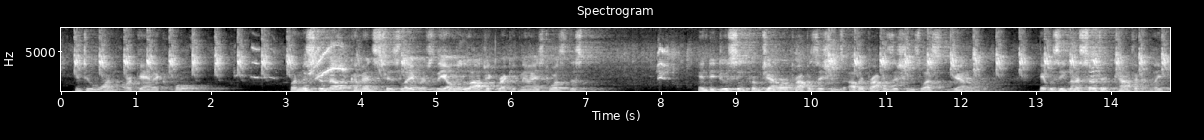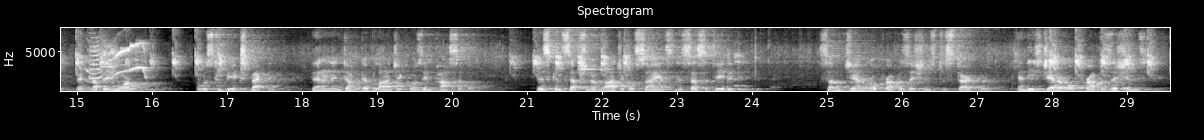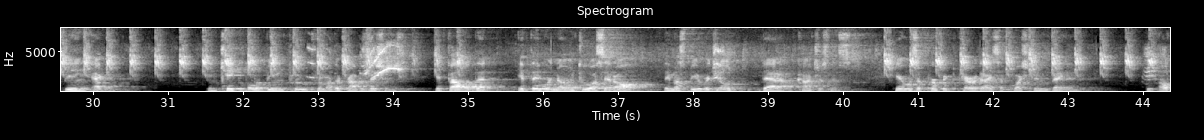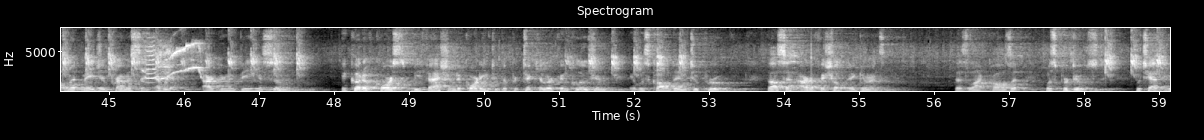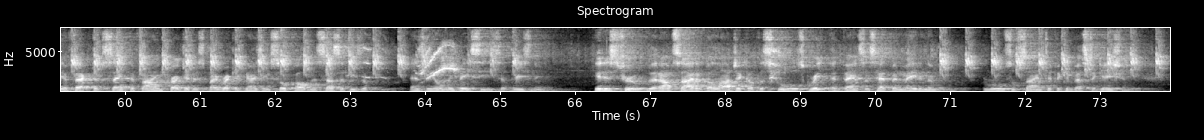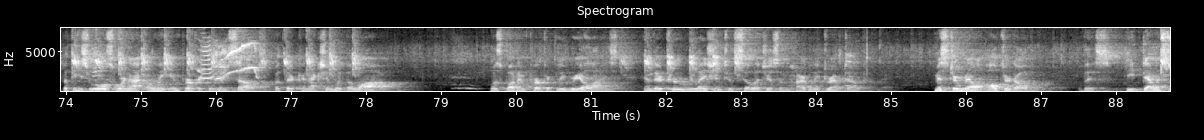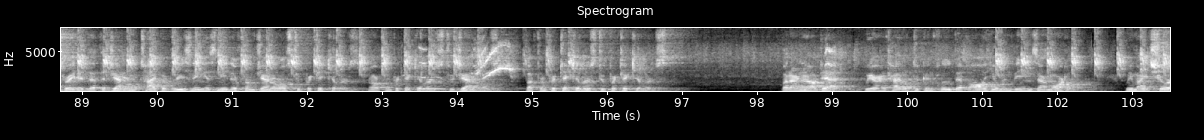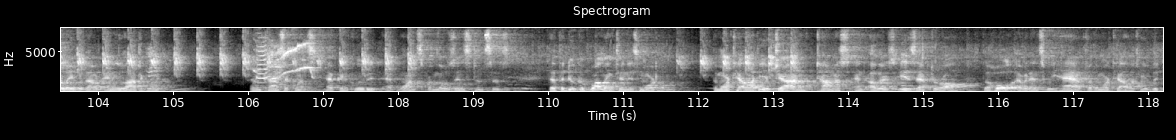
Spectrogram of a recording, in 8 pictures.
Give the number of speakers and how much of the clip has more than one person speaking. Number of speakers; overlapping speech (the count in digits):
1, no overlap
